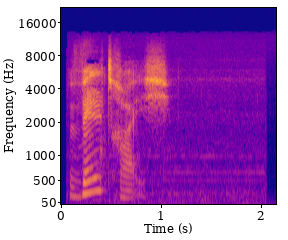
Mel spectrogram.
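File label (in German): "weltreich", German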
